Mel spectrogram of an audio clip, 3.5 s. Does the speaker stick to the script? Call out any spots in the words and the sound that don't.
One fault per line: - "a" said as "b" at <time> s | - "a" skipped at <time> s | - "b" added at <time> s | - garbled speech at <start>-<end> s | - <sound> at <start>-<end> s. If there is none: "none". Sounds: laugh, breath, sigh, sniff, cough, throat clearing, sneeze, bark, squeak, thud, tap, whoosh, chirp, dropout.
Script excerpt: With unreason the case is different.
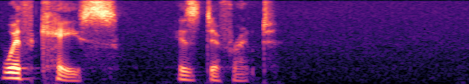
- "unreason the" skipped at 0.3 s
